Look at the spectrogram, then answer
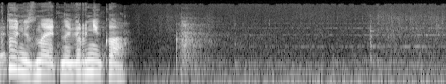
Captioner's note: sighs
